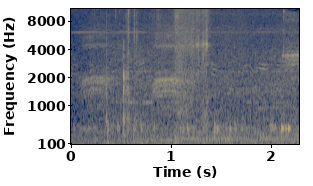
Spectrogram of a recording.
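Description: Faint bird calls, two short arching calls, over low background noise.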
